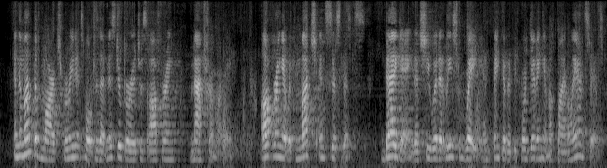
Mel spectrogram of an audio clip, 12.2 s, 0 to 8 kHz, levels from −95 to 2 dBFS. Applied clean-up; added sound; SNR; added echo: neural separator model SepFormer DNS4.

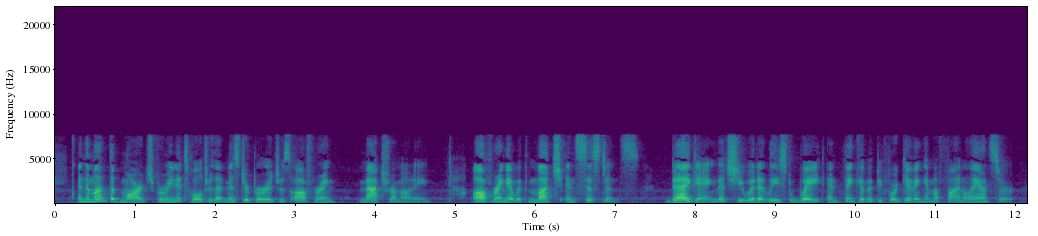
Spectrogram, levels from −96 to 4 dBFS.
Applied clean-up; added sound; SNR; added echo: none; none; none; none.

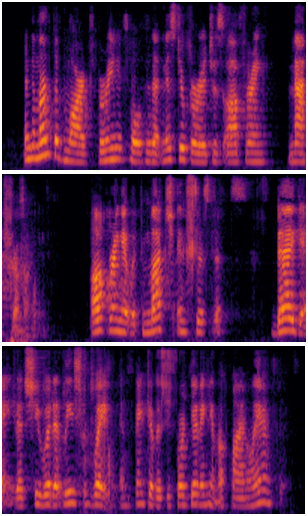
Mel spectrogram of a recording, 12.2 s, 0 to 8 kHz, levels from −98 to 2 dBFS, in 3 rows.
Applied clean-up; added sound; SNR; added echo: neural mask model DeepFilterNet 3.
